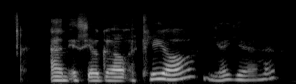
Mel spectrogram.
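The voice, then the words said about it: Unusually soft, gentle voice. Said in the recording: “I don't know why I'm talking so... I don't know why my voice got so gentle, because that's not really how I sound.”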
